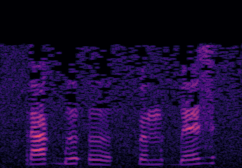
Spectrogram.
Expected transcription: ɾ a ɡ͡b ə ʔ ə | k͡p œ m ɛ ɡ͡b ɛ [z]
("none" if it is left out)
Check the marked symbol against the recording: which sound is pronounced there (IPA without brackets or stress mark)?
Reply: z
